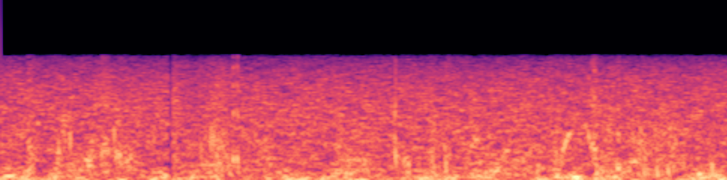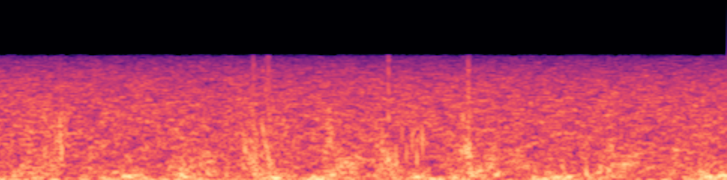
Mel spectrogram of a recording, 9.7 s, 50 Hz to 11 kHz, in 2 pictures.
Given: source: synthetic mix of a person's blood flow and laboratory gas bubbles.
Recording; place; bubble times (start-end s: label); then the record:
Doppler ultrasound of blood flow; precordium
0.17-0.27 s: bubbles
0.36-0.52 s: bubbles
0.55-0.83 s: bubbles
1.32-1.63 s: bubbles
1.68-1.73 s: bubbles
2.58-2.75 s: bubbles
2.78-3.04 s: bubbles
3.65-4.54 s: bubbles
4.69-4.80 s: bubbles
5.11-5.32 s: bubbles
6.04-6.09 s: bubbles
6.14-6.76 s: bubbles
7.36-7.70 s: bubbles
7.88-8.04 s: bubbles
8.56-8.63 s: bubbles
8.69-8.81 s: bubbles
8.88-8.94 s: bubbles
9.44-9.60 s: bubbles
From the record:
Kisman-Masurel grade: 242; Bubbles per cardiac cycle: several, 3 to 8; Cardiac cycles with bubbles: 100%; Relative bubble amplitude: moderate (0.250 to 0.450); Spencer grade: 3 (all of the cardiac periods contain showers or single bubble signals, but not dominating or overriding the cardiac motion signals); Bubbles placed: anywhere in the cardiac cycle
